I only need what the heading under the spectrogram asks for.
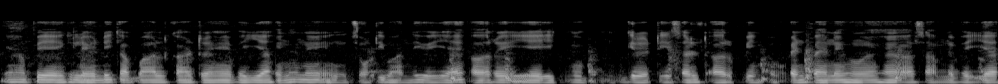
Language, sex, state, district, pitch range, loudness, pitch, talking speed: Hindi, male, Andhra Pradesh, Chittoor, 95-100 Hz, -28 LUFS, 100 Hz, 160 wpm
